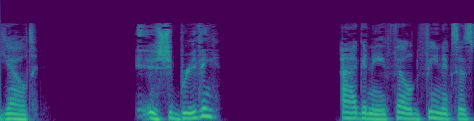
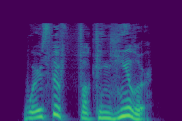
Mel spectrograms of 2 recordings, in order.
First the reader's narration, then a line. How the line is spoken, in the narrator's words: Atlas growled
